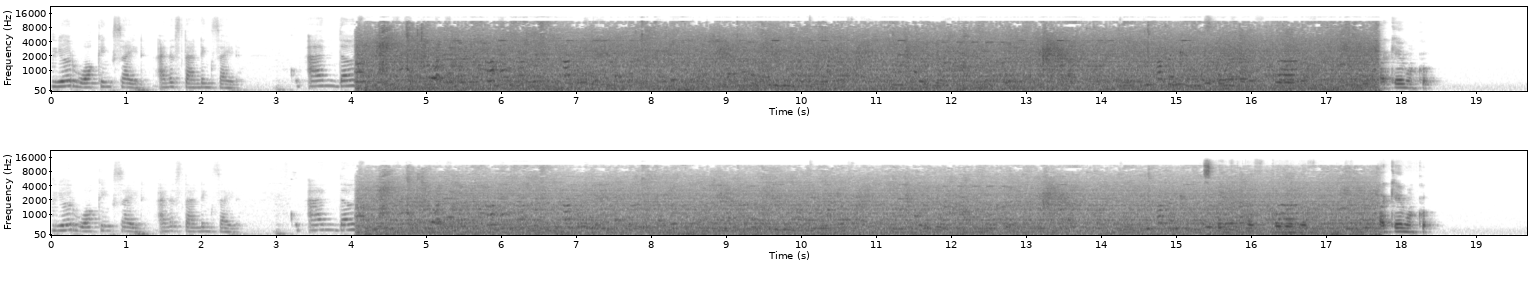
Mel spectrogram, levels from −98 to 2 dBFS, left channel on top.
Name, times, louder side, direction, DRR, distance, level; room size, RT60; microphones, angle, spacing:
voice 1, 0.0-2.4 3.4-9.2 10.0-11.0 11.5-14.7, left 4 dB, 75° left, 0.7 m, -47 dB
sound 1, 4.0-17.7, left 6 dB, 60° left, 0.3 m, -31 dB
voice 2, 15.4-17.0 17.7-18.3, right 3 dB, 75° right, 0.5 m, -37 dB
3.1 x 2.1 x 4.0 m
head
